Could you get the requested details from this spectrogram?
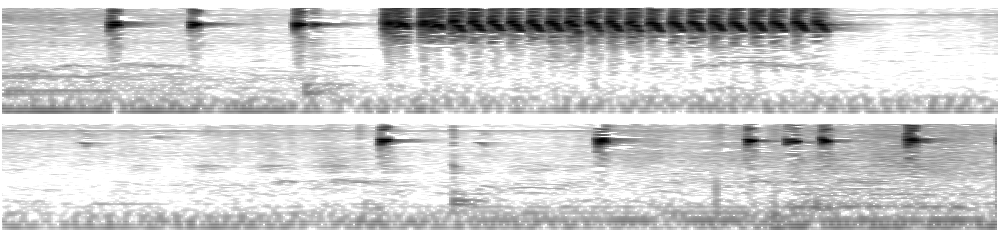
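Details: Crimson sunbird in lively ngleper ngalas song: scattered piercing chips, a dense two-second burst of rapid high trilled notes, then more spaced single chips after a pause.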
